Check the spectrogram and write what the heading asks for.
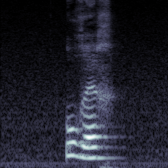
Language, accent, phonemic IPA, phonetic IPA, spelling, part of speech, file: Armenian, Eastern Armenian, /uˈʁeʁ/, [uʁéʁ], ուղեղ, noun, Hy-ուղեղ.ogg
- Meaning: 1. brain 2. mind, intellect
